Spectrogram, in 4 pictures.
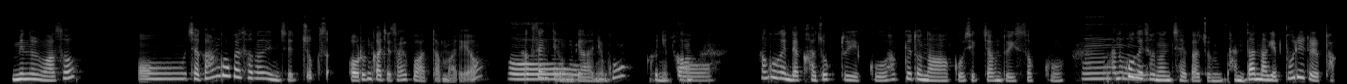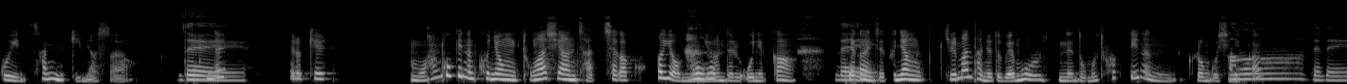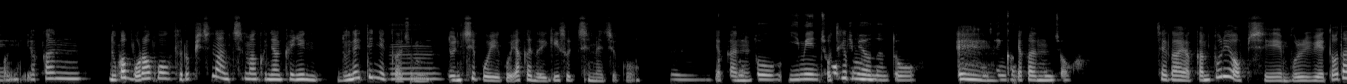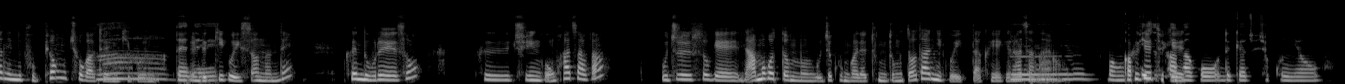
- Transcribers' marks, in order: other background noise; tapping; laugh
- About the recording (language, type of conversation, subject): Korean, podcast, 가사 한 줄로 위로받은 적 있나요?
